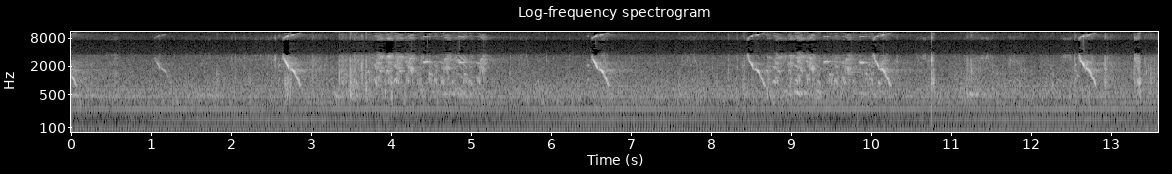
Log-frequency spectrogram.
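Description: Birds calling: a clear whistle sliding downward, repeated every three to four seconds, with bursts of chattering calls in between.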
